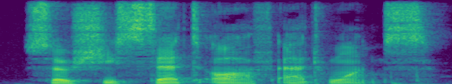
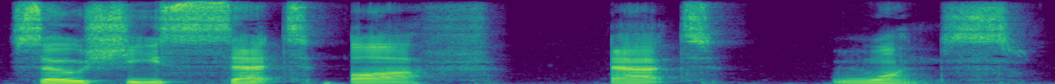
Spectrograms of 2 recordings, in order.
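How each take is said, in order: First: Said in the usual way. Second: "So she set off at once" slowly, word by word; slow model reading. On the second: Shown as a demonstration. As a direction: pause before "at" and before "once". Teacher models slowly, then reads normally.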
